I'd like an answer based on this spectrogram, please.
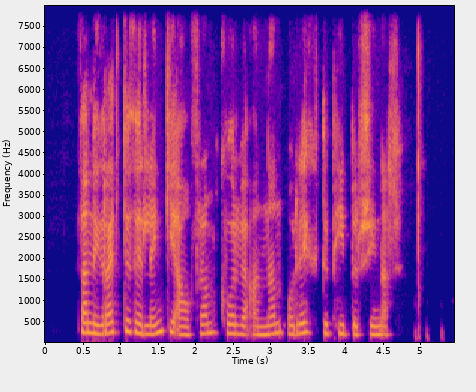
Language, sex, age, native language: Icelandic, female, 18-19, Icelandic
